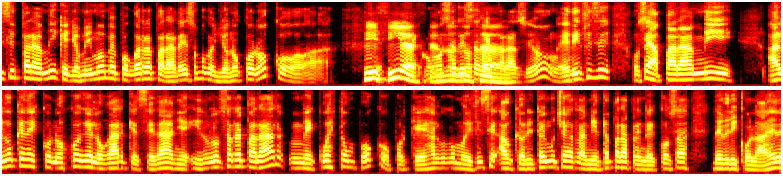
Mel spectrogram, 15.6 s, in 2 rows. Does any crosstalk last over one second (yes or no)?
yes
